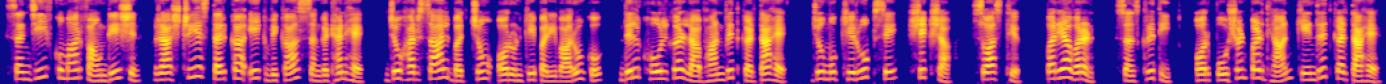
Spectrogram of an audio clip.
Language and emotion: Hindi, neutral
